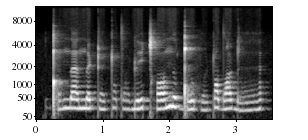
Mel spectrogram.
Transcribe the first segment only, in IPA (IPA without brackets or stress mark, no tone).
ǃʼ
